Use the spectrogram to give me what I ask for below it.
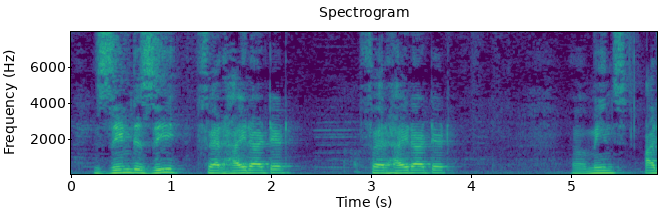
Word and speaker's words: sind: Then again, this is another point to remember, that S, when it comes first, it is pronounced as Z. It's Z. It's not so. So it's sind Sie verheiratet?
